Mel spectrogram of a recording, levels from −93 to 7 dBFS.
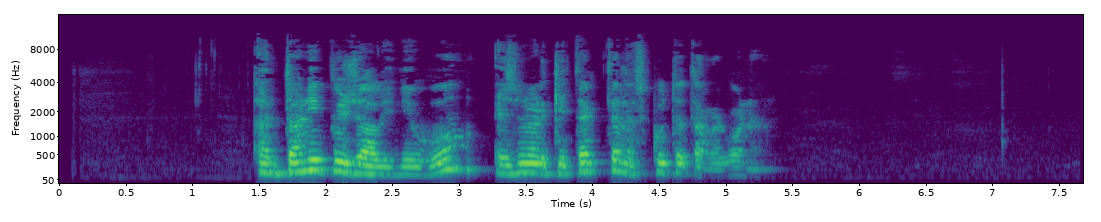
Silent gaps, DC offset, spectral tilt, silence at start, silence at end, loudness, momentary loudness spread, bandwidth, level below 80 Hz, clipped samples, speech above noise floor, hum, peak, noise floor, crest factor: none; under 0.1%; -6.5 dB/octave; 1.45 s; 2.45 s; -20 LUFS; 13 LU; 9.8 kHz; -74 dBFS; under 0.1%; 56 dB; none; -2 dBFS; -75 dBFS; 20 dB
